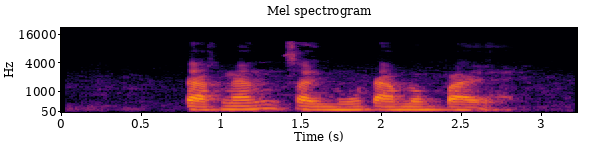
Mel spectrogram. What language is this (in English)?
Thai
